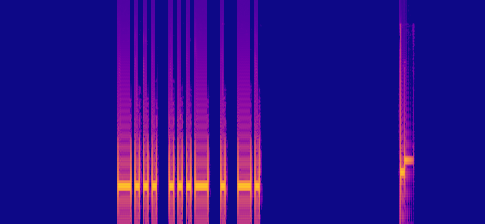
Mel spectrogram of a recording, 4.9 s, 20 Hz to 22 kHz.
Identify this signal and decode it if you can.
Morse code, heard as a keyed tone, about 28 wpm, 700 Hz. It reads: BVEN
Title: All Cut Numbers - 4-Digit 28wpm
